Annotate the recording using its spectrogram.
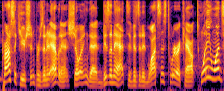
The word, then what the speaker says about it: Bissonnette: His Twitter account was among a handful of far-right accounts frequented by Alexander Bissonnette.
